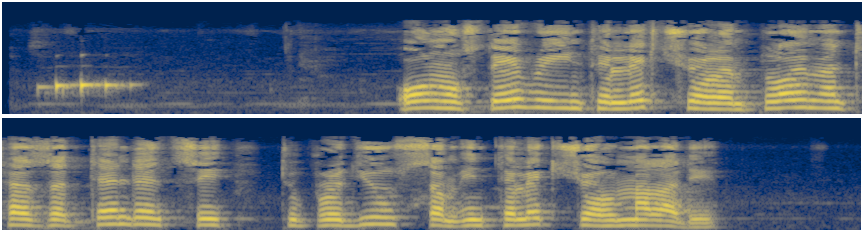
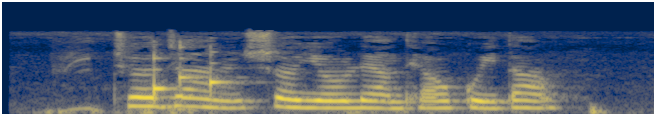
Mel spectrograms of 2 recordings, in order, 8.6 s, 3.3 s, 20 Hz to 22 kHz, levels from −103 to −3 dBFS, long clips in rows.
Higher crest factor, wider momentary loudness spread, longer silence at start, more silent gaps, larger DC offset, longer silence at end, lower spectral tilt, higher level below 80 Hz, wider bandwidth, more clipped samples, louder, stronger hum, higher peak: about the same, 18 dB vs 16 dB; second, 7 LU vs 15 LU; about the same, 0.2 s vs 0.2 s; neither; neither; first, 0.75 s vs 0.25 s; second, -1.5 dB/octave vs -5.5 dB/octave; second, -66 dBFS vs -48 dBFS; first, 11.5 kHz vs 7.6 kHz; neither; about the same, -17 LUFS vs -18 LUFS; neither; about the same, 0 dBFS vs -2 dBFS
